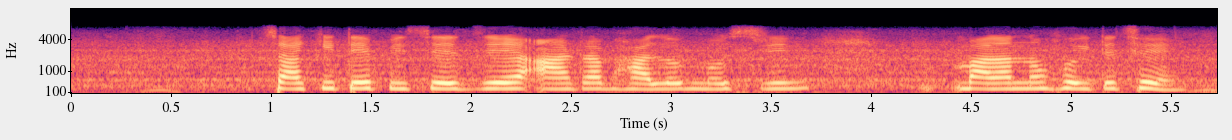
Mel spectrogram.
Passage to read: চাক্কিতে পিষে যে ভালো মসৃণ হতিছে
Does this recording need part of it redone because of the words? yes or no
yes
